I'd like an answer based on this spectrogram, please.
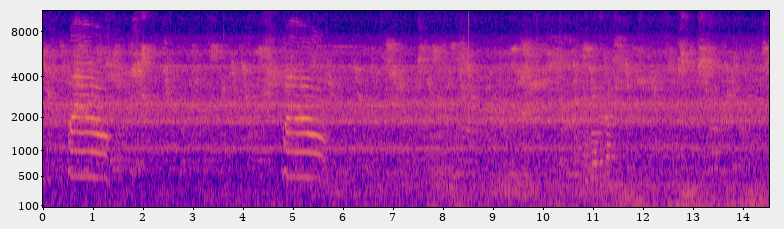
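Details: Hungry kittens squabbling over food give two short falling meows early on, then softer scattered mews and rustling amid steady background hum.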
